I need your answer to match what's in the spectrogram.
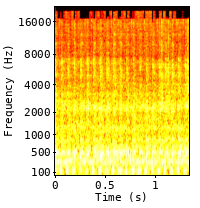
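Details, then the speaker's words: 2018 Yamaha XMAX 300 scooter converted to 350cc with 76mm TDR kit, new TDR cam and new injector, still on original 300 ECU software, at idle: lumpy uneven beat with a light tick on each firing; cause uncertain, possibly the software mismatch or the cover. "Bir tek tek ses var gibi. Şöyle yeni egzantriğin şeyini bilmiyoruz biz. Daha uzun basıyor."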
